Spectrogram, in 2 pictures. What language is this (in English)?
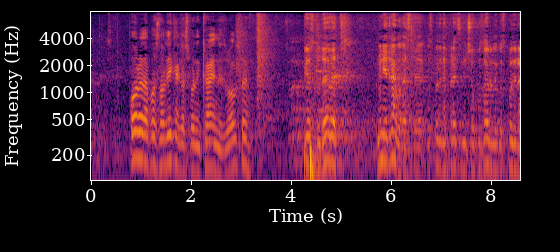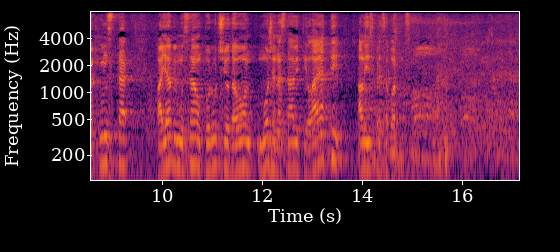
Croatian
